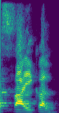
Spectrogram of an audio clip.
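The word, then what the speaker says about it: cycle: को हम क्या पढ़ेंगे सी के बाद वाई आया है तो इसको हम क्या पढ़ेंगे स पढ़ेंगे क्या पढ़ेंगे स तो ये हमारा उच्चारण हो जाएगा साइकल साइकल दूसरा आप देखेंगे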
